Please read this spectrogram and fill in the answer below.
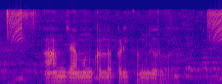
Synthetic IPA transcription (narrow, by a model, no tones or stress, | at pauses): aːmd͡ʒaːmuɳkələkɽiːkə̰md͡ʒoːɾɦoːɾa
